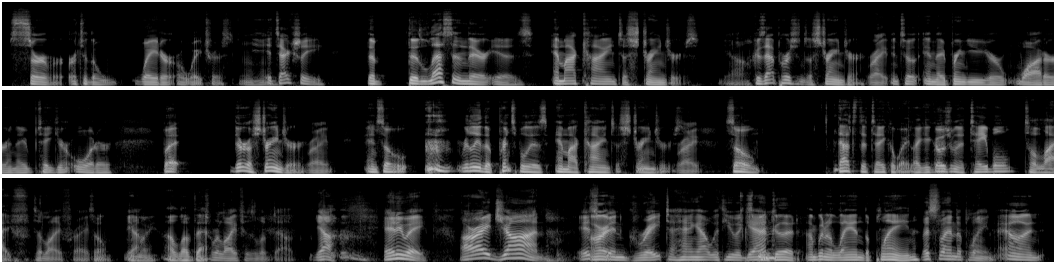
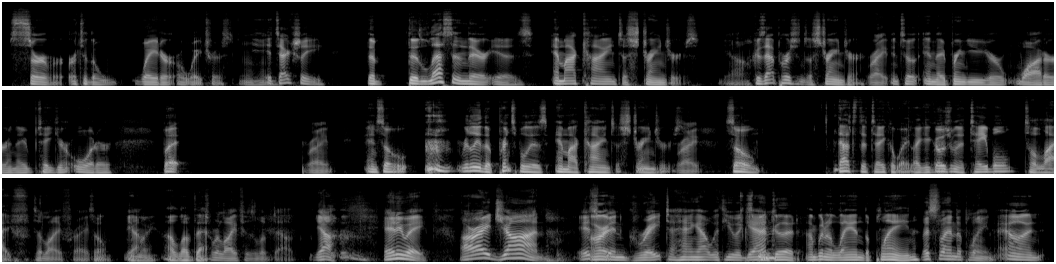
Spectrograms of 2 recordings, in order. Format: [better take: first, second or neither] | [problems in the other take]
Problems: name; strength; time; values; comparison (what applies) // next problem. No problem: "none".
first | audio cutting out; at 12 s for 1 s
